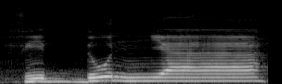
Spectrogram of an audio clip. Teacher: Tidak boleh masuk dengan berdengung. Kalau masuk dengan berdengung itu punya idgham bi gunnah. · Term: izhar mutlaq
